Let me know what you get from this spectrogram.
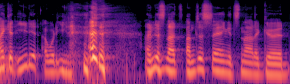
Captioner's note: laughs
